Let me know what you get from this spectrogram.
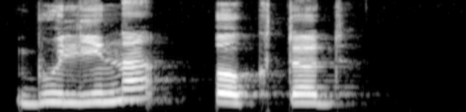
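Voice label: "былина ӧктӧд", Komi-Zyrian, female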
